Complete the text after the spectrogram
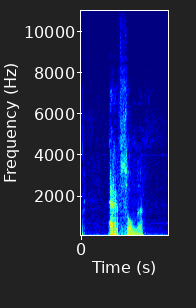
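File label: "erfzonde", Dutch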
